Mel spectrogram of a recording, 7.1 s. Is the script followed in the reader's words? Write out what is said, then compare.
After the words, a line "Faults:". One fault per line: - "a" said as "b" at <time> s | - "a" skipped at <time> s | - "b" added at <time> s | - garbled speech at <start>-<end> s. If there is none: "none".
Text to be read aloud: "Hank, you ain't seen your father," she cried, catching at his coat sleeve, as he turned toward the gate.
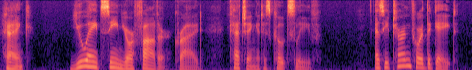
"Hank, you ain't seen your father," cried, catching at his coat sleeve, as he turned toward the gate.
Faults:
- "she" skipped at 2.6 s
